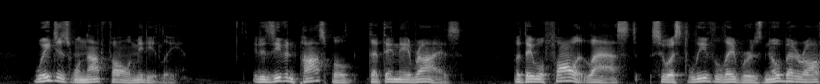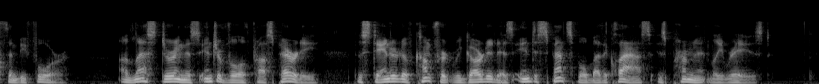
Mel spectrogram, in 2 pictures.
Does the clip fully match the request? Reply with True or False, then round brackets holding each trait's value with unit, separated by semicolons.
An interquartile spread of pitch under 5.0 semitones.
False (5.3 semitones)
